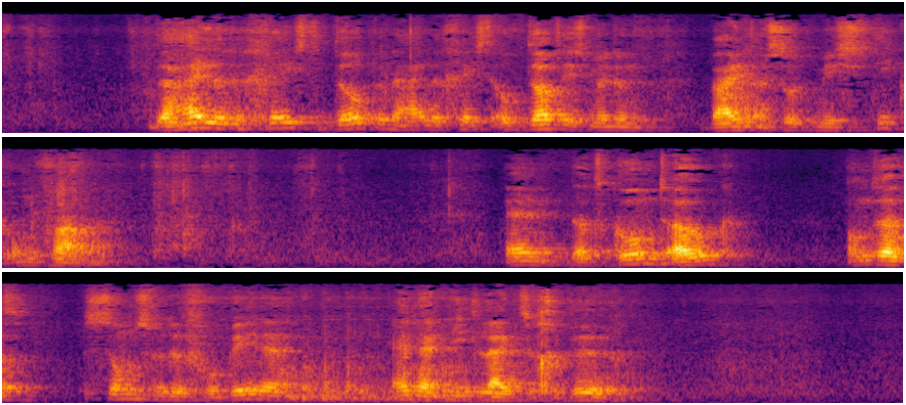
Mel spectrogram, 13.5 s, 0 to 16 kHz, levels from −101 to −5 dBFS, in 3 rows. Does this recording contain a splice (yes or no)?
no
